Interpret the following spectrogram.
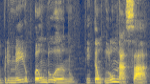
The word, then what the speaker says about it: Lughnasadh: Mas só para falar que de acordo com minhas pesquisas, a pronúncia correta é lamas mesmo e lunassá, que esse sabá também é conhecido como a primeira colheita, a festa do pão.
